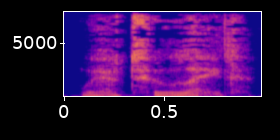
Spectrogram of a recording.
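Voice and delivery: low and quiet. A narrator's reading. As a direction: say it softly, defeated. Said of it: "Michael said quietly".

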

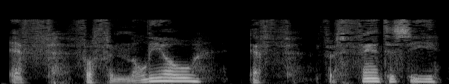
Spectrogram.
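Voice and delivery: slow, drawn-out proclamation, fading; grand announcement. A narrator's reading. Writer seals his song, slow self-important announcement. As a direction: savour each F slowly. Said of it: "he announced".

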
